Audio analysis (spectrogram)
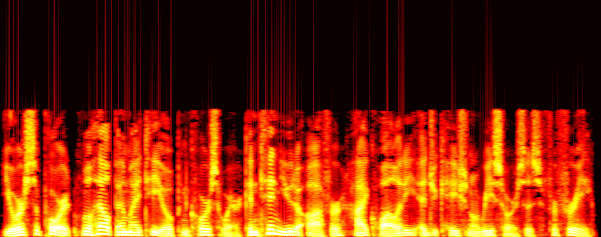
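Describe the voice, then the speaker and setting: A man reads a scripted announcement in an even, measured voice, a touch lower than average. The recording is dry and close, with a slightly dull, muffled top end. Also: dry recording.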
